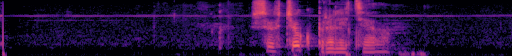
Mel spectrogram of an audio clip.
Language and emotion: Russian, sad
